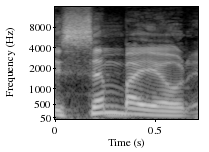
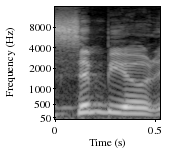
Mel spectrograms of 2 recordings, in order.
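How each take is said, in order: First: Symbiote said "SIM-bye-oat"; long "eye" in symbiote; alternative pronunciation. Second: Symbiote said "SIM-bee-oat"; long "ee" in symbiote; creator's pronunciation. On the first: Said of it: "far more popular ... as a pronunciation". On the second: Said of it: "that's how Stan Lee says it". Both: Shown as a demonstration.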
